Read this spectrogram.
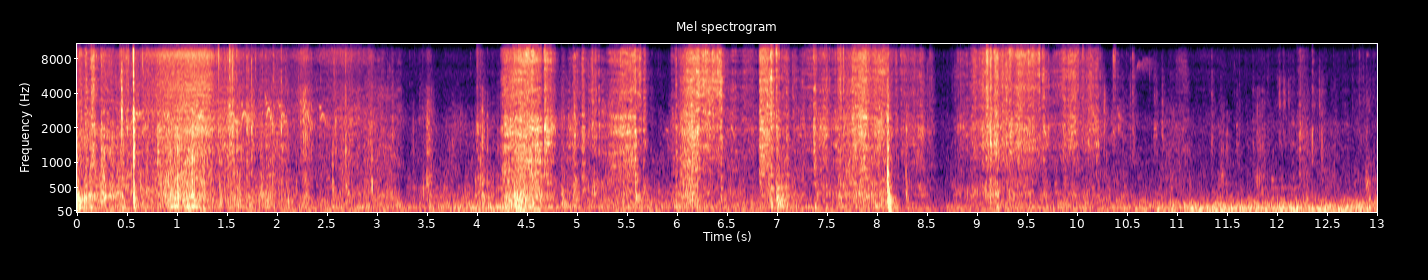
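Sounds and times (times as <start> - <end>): cardboard scraping and tearing: 0.0 - 1.8, 4.2 - 10.2.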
